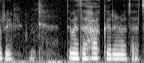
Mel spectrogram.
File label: "hagr", Welsh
